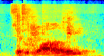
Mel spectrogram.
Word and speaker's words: Diwali: Diwali, I believe, is the pronunciation of that.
